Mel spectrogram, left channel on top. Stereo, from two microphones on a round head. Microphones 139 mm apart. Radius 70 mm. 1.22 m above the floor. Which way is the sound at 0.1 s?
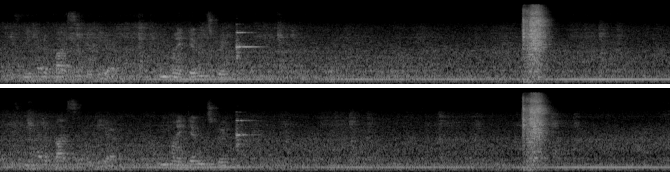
10° right (ahead or behind).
